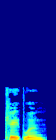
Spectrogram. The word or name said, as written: catlyn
